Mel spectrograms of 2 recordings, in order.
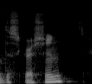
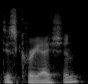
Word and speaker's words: Discretion: those that can't spoil discretion because I get it they people get around all the time it's not discreation it's not disconnection d-i-s-c-r-e-t-i-o-n you have no trouble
